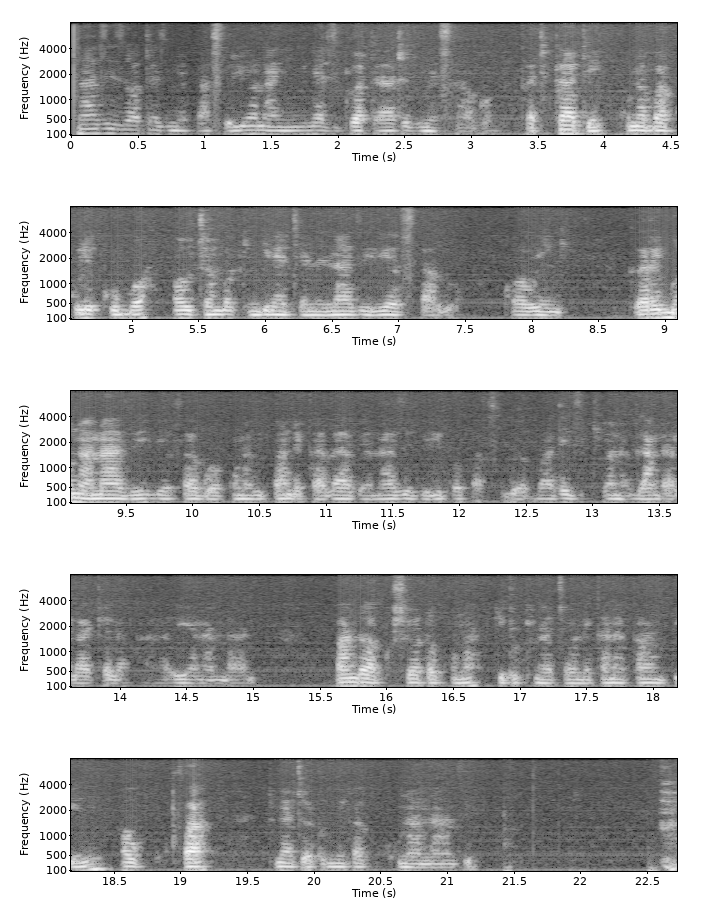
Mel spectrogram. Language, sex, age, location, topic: Swahili, male, 18-24, Mombasa, agriculture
